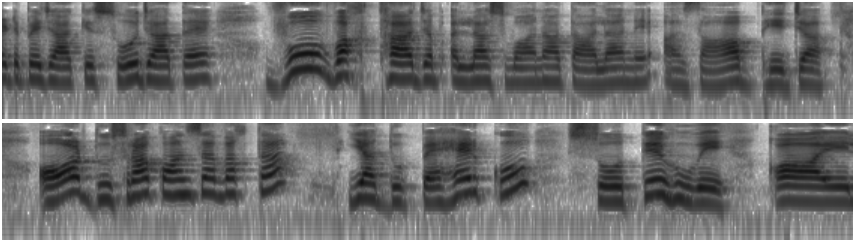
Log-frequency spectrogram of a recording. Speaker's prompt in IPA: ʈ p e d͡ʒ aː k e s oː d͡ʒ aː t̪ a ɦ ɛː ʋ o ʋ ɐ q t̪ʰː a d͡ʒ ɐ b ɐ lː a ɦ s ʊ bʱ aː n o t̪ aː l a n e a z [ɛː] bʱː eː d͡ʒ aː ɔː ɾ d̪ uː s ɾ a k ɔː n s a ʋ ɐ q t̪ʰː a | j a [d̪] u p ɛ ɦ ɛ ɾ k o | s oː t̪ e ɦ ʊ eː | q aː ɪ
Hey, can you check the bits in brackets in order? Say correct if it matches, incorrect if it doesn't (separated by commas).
incorrect, correct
